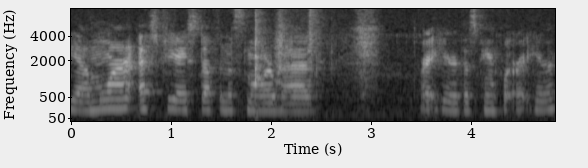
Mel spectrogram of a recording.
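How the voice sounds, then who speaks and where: Against noticeable background noise, a woman talks at medium pitch with ordinary pitch variation. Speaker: vlogger. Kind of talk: casual vlog. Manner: fast.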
